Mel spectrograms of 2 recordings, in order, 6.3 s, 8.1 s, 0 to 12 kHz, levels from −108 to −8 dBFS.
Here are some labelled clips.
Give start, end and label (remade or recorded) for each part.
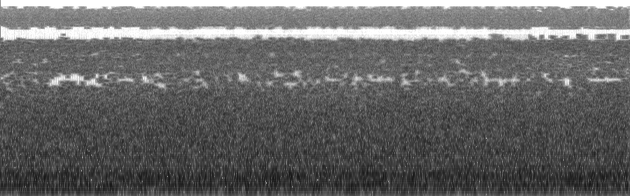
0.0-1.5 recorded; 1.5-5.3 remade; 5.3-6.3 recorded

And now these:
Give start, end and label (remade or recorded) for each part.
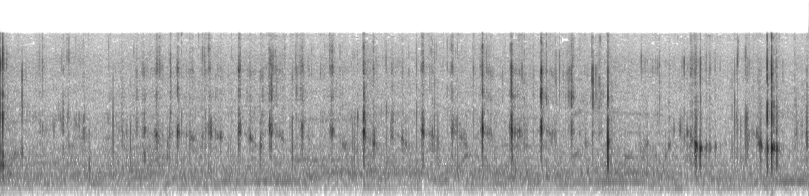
0.0-1.6 recorded; 1.6-3.4 remade; 3.4-8.1 recorded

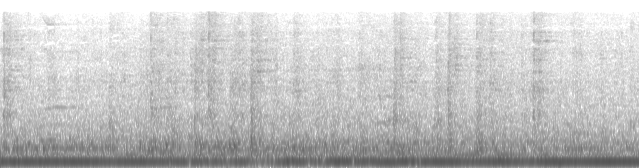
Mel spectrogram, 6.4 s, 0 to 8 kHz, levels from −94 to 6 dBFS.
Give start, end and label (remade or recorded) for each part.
0.0-1.7 recorded; 1.7-4.2 remade; 4.2-6.4 recorded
